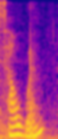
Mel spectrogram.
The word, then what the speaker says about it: Samhain: Samhain wird es geschrieben, aber ausgesprochen wird es, glaube ich, Samhain.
